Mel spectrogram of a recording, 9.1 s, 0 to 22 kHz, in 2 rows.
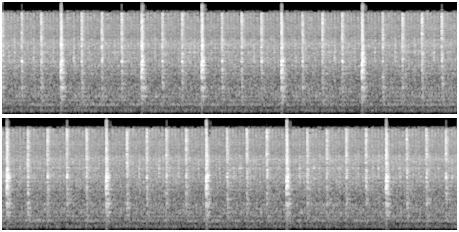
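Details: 2004 Jeep Liberty automatic 4x4 petrol engine idling with a sharp, regular knock about once a second, which started suddenly; cause unknown.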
